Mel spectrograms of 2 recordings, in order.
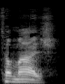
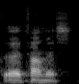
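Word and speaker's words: Tomasz: I should say, by the way, it's pronounced Tomaj, not Thomas. Tomaj?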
